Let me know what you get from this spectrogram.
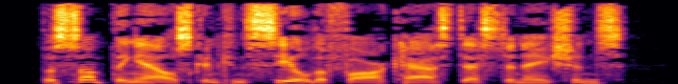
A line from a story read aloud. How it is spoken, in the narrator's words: said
